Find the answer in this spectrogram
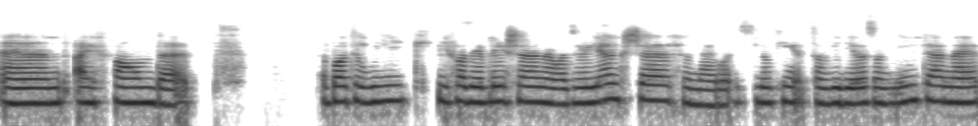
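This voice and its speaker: The speaker has a non-native accent. The intonation is monotone and flat. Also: woman. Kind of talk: personal experience talk to camera.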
